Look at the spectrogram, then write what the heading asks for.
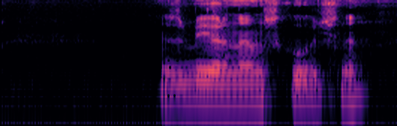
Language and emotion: Russian, sad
